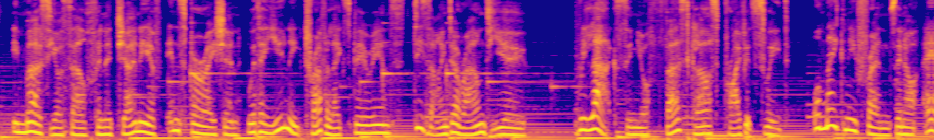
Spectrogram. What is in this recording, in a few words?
commercial; emirates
